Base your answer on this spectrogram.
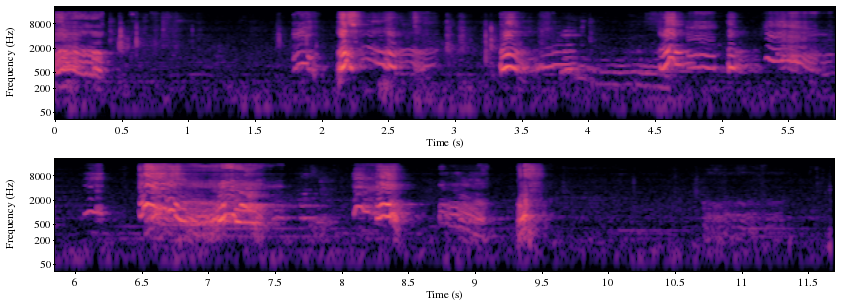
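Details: Havanese, a small toy breed lap dog, barking and yapping in bursts of sharp high barks and growly whines, with pauses between, over a quiet background.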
